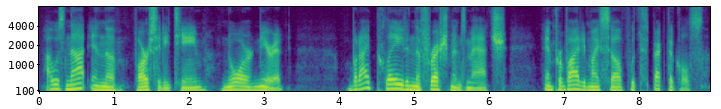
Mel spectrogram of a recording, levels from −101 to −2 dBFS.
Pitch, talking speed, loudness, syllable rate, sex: 125 Hz, 145 wpm, -17 LUFS, 4.1 syllables/s, male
